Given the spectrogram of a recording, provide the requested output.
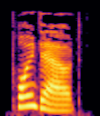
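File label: "point out", British English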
